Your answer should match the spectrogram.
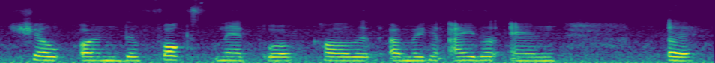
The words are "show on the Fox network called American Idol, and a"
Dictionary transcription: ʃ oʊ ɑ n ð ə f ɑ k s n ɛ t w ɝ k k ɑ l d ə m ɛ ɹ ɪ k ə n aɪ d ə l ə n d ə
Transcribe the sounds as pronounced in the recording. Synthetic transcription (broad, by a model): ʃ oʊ ɑ n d ə f ɑ k s n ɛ t w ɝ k k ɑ l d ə m ɛ ɹ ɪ k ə n aɪ d ə l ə n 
